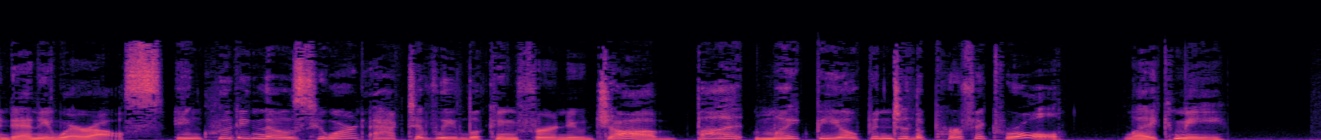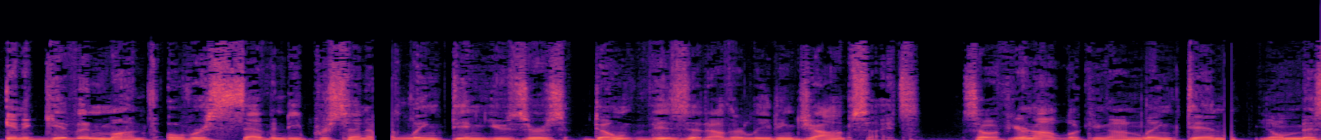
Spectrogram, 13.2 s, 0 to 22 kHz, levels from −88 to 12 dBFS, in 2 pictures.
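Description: At 8.47 s the speech drops to a clean silence of about 99 ms, then resumes at 8.58 s; a shorter 36 ms gap follows at 12.73 s, just after "if you're not looking". On a waveform each shows as a flat, near-silent block; on a spectrogram, a narrow vertical band empty at all frequencies. This is a Bluetooth stall, likely from interference delaying packets until the headphones' buffer emptied and playback paused.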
